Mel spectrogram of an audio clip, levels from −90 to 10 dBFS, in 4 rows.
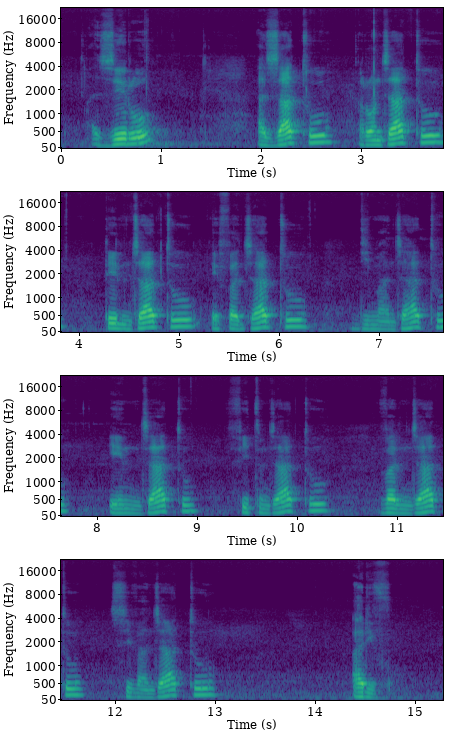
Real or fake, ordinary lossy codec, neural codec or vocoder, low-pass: fake; none; vocoder, 48 kHz, 128 mel bands, Vocos; none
